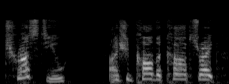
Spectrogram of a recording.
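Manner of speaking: very high, loud disbelieving shriek; incredulous fury. Acted. Lena mocking Bronco's promise, shrieking in disbelief. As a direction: throw his words back at him. Lena rejects him furiously.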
